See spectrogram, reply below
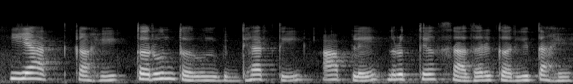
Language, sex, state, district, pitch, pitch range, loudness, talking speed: Marathi, female, Maharashtra, Sindhudurg, 210 Hz, 185-235 Hz, -18 LUFS, 105 wpm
